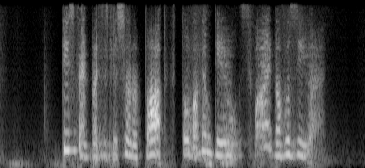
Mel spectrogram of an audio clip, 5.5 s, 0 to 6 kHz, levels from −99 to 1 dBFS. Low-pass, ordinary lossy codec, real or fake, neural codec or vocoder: 5.4 kHz; none; fake; codec, 44.1 kHz, 0.9 kbps, DAC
